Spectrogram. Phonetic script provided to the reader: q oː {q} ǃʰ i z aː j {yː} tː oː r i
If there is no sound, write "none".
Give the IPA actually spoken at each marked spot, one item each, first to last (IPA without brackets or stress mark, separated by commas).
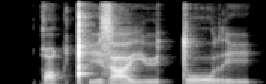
q, yː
